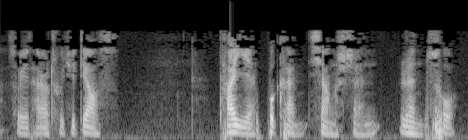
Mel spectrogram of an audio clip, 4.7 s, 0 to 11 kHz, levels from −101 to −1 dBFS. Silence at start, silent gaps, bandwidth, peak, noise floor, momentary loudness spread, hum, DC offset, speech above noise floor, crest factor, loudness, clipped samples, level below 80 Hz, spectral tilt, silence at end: 0.1 s; none; 5.8 kHz; 0 dBFS; -55 dBFS; 11 LU; none; under 0.1%; 32 dB; 24 dB; -23 LUFS; under 0.1%; -40 dBFS; -9 dB/octave; 0.15 s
